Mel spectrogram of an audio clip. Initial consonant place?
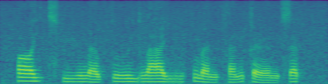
palatal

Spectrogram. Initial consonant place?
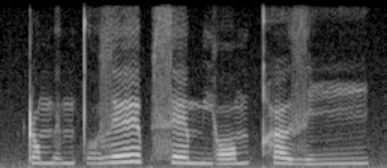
retroflex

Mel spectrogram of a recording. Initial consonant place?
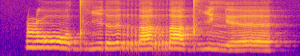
retroflex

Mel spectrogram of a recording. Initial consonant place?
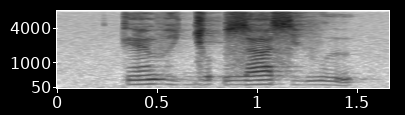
velar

